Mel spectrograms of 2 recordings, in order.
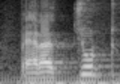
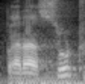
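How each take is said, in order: First: पैराचूट said with a ch sound; पैराचूट, mispronounced with ch; wrong ch pronunciation. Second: पैराशूट said with a clear sh sound; पैराशूट pronounced properly with sh; correct sh pronunciation. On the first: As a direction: say पैराचूट with "ch" instead of "sh". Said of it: "पैराशूट होता है". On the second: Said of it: "होता है". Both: Shown as a demonstration.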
